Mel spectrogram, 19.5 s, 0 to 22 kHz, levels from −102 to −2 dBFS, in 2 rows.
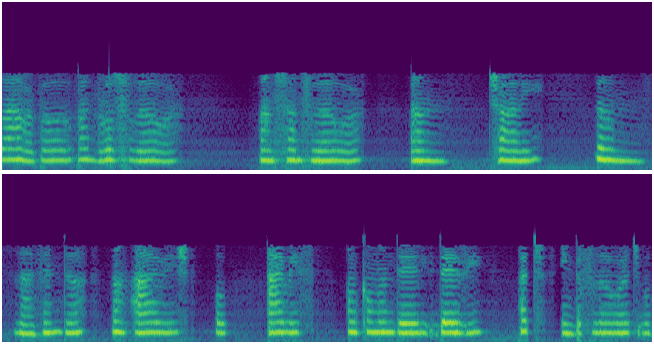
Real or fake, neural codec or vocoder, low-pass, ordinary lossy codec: fake; codec, 16 kHz in and 24 kHz out, 0.4 kbps, LongCat-Audio-Codec, two codebook decoder; 10.8 kHz; AAC, 16 kbps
